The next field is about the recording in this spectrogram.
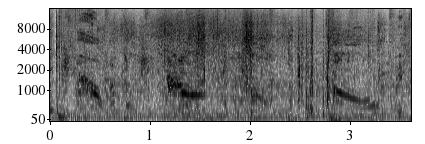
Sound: groaning

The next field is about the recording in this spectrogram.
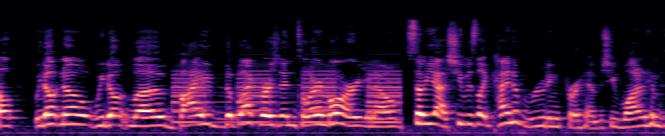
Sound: stammering

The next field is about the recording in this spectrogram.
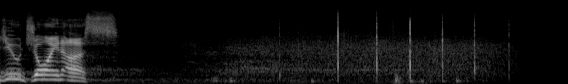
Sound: applause

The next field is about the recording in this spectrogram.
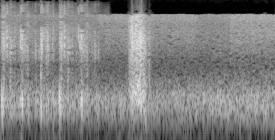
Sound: zipping open

